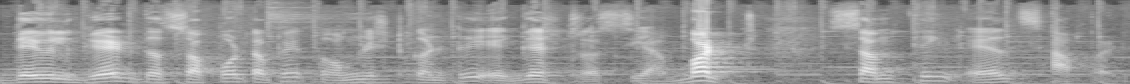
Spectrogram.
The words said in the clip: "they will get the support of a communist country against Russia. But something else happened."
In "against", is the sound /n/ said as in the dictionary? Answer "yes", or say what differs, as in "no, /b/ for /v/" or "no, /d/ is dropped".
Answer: no, /n/ is dropped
